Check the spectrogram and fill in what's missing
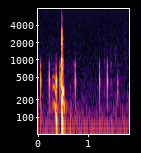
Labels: {"label": "biophony, knock croak", "recorder": "SoundTrap 300"}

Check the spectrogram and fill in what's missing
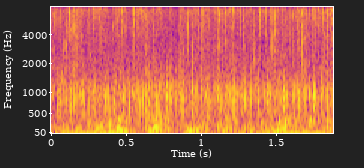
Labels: {"label": "biophony, rattle", "recorder": "SoundTrap 500"}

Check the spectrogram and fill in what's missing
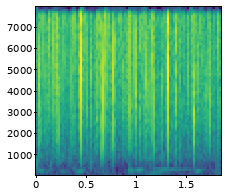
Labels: {"label": "biophony", "recorder": "SoundTrap 300"}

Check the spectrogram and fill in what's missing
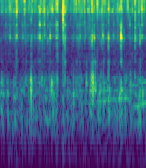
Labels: {"label": "biophony, cascading saw", "recorder": "HydroMoth"}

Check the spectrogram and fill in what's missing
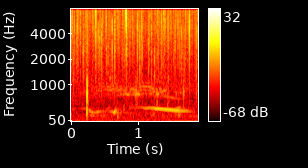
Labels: {"label": "biophony", "recorder": "SoundTrap 300"}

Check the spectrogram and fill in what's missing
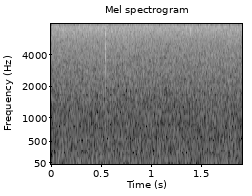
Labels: {"label": "ambient", "recorder": "HydroMoth"}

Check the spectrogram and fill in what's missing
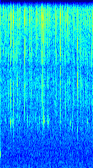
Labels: {"label": "ambient", "recorder": "HydroMoth"}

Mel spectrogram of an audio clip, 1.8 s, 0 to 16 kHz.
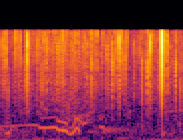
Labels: {"label": "biophony, cascading saw", "recorder": "SoundTrap 600 or HydroMoth"}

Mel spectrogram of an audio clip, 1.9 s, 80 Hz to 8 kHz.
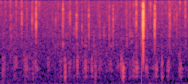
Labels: {"label": "biophony, knock croak", "recorder": "SoundTrap 300"}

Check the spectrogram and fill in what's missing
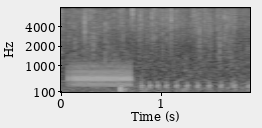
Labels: {"label": "biophony", "recorder": "SoundTrap 500"}
{"label": "biophony, croak", "recorder": "SoundTrap 500"}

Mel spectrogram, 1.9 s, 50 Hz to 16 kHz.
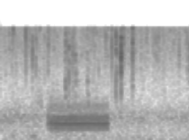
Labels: {"label": "biophony, croak", "recorder": "SoundTrap 500"}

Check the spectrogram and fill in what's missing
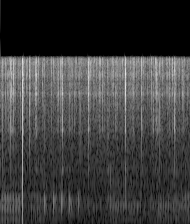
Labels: {"label": "ambient", "recorder": "HydroMoth"}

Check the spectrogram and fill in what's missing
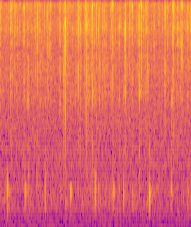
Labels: {"label": "ambient", "recorder": "HydroMoth"}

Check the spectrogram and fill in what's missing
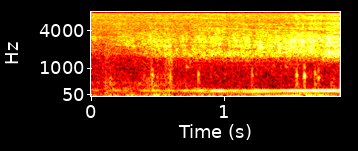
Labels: {"label": "anthrophony, boat engine", "recorder": "SoundTrap 300"}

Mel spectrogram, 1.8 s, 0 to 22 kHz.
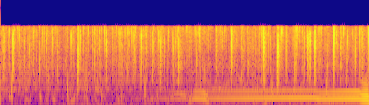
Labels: {"label": "biophony, cascading saw", "recorder": "SoundTrap 600 or HydroMoth"}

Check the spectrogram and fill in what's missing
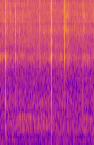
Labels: {"label": "ambient", "recorder": "HydroMoth"}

